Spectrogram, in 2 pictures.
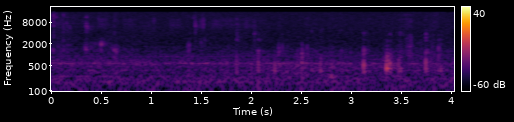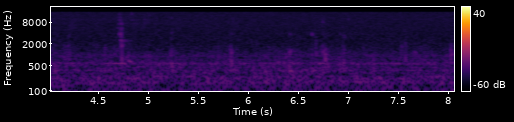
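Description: Close-miked chewing of a bite of syrup-glazed sausage patty: a run of small wet mouth clicks, with a louder cluster of clicks about three seconds in.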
